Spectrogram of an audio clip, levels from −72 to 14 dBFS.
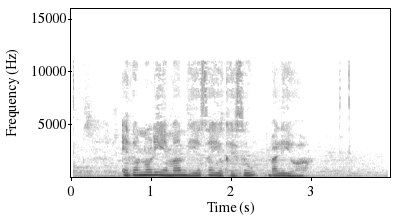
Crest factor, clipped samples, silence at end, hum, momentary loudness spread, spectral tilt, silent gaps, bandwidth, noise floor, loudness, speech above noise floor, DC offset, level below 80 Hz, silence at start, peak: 14 dB; under 0.1%; 1 s; none; 12 LU; -6 dB/octave; none; 11.5 kHz; -47 dBFS; -20 LUFS; 29 dB; under 0.1%; -54 dBFS; 0.05 s; -8 dBFS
